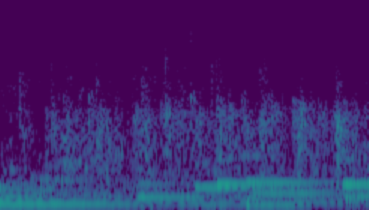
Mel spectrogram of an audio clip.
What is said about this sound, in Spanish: Denle un fuerte aplauso al rey.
